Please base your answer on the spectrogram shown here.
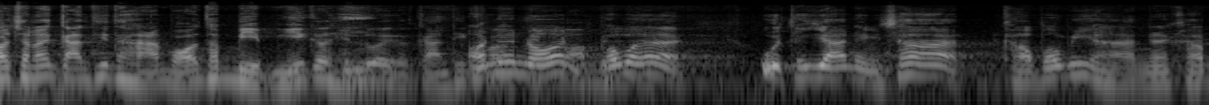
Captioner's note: clears throat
